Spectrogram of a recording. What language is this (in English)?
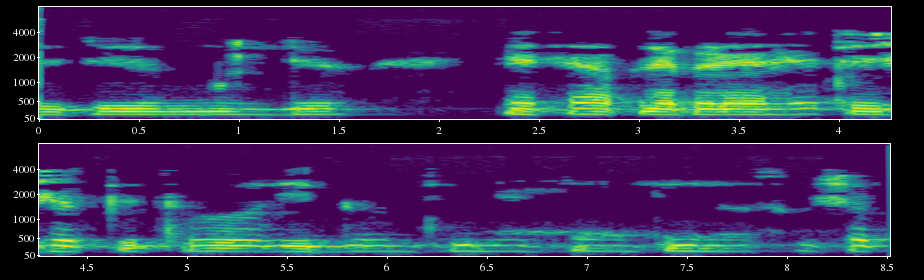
Marathi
